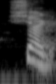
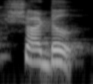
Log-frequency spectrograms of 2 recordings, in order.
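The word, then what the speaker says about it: षड्: षडवादनम 6:00 बज गए षड ए note not षड इट्स षड क्योंकि नीचे इसके हलंत है तो हलंत जहां पे लग जाए वो वर्ण का उच्चारण आधा होता है।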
